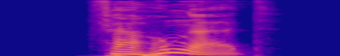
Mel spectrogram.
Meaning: past participle of verhungern
- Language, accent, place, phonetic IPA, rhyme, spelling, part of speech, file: German, Germany, Berlin, [fɛɐ̯ˈhʊŋɐt], -ʊŋɐt, verhungert, verb, De-verhungert.ogg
